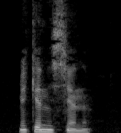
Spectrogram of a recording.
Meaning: female equivalent of mécanicien (“mechanic”)
- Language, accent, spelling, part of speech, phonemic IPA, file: French, France, mécanicienne, noun, /me.ka.ni.sjɛn/, LL-Q150 (fra)-mécanicienne.wav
